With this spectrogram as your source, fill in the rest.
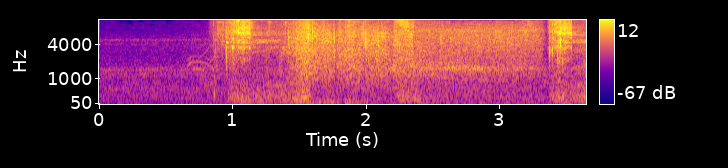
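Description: Sparks burst and crackle with a whooshing rush.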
